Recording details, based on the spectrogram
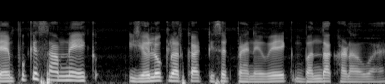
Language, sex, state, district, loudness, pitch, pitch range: Hindi, male, Bihar, Patna, -17 LUFS, 145 Hz, 130-165 Hz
